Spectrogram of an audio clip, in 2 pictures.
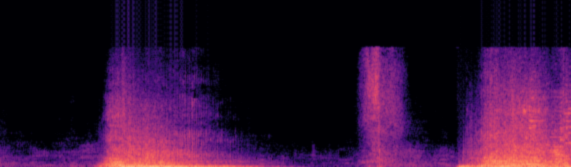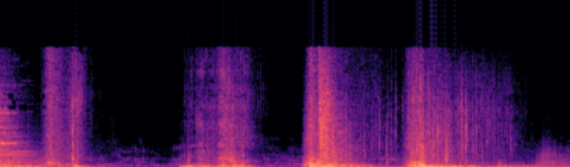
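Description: Magical whooshes and heavy thuds burst out in quick turns.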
